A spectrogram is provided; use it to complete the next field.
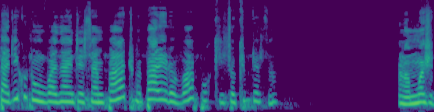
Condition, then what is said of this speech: Deafness. M'entendent, me disent « Ah, vous êtes d'origine étrangère, vous venez d'étranger. »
